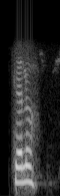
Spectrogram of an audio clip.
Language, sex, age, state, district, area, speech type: Hindi, female, 60+, Uttar Pradesh, Pratapgarh, rural, conversation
